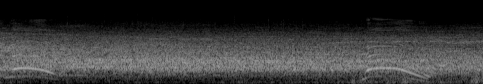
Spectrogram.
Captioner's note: crowd cheering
